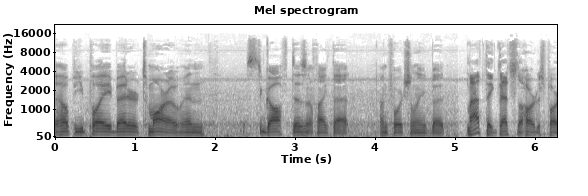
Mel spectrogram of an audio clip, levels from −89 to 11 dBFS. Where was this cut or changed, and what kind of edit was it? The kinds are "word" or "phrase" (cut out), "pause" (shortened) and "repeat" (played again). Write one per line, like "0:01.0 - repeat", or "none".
0:03.2 - word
